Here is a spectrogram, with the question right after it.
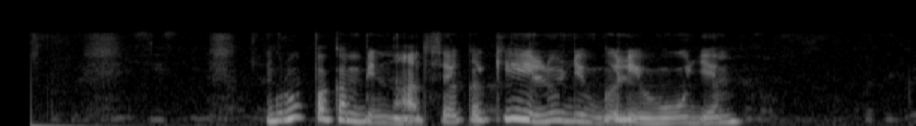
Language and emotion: Russian, sad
